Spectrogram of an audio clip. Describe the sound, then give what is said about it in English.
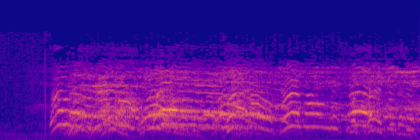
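A crowd bursts into loud cheering all at once after the President's speech, many voices shouting and whooping together in a dense, sustained roar that holds steady for several seconds without fading. “Let's step out of this crowd.”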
